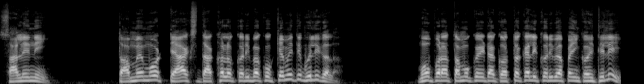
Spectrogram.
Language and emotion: Odia, angry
